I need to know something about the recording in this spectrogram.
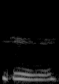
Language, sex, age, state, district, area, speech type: Hindi, female, 18-30, Madhya Pradesh, Chhindwara, urban, conversation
